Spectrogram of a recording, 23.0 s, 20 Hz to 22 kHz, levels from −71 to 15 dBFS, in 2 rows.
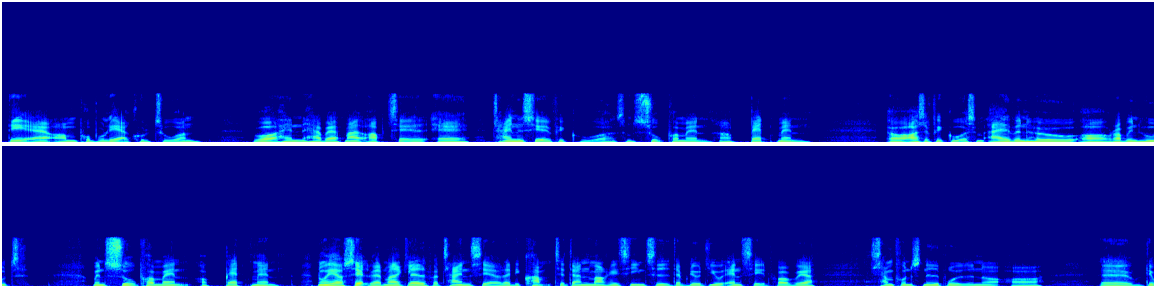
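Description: Nothing here counts as a technical fault: it's a speech clip that has gone through ordinary G.722 wideband telephone coding at 56 kbit/s, so the top end stops at about 7.7 kHz and there's the light texture you'd expect from that codec, with nothing else going wrong.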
